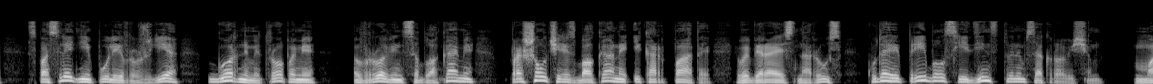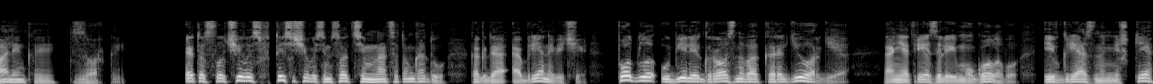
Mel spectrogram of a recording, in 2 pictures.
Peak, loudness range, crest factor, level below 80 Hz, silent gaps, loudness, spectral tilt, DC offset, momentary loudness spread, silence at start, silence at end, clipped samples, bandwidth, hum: -2 dBFS; 3 LU; 16 dB; -38 dBFS; 2.03-2.07 s, 3.40-3.54 s, 8.63-8.68 s, 11.10-11.22 s, 12.81-13.09 s, 13.29-13.38 s, 17.64-17.69 s; -17 LUFS; -6 dB/octave; under 0.1%; 12 LU; 0.3 s; 0 s; under 0.1%; 8 kHz; none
